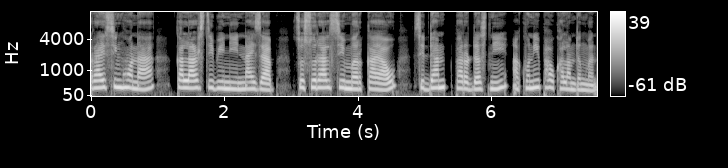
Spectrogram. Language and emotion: Bodo, neutral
